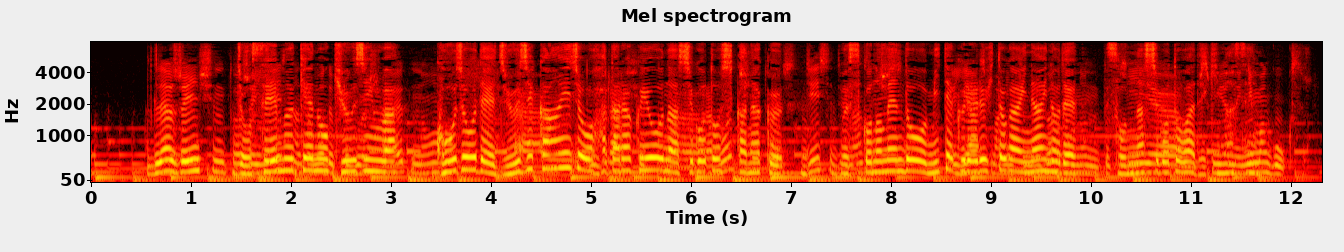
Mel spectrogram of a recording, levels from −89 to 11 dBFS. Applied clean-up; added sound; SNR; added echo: none; none; none; none.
